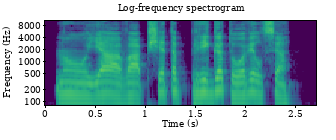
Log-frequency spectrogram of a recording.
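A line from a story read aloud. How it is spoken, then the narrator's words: Pirate's snort. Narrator (Russian): фыркнул пират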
